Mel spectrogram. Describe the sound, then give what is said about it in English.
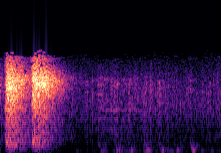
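Two loud, sharp pistol shots fired by Deutsch, about half a second apart, then fade into a dull, low rumble with no voices. “You wasted bullets, Deutsch.”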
